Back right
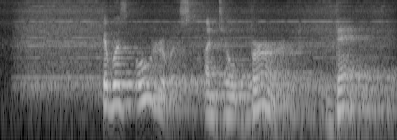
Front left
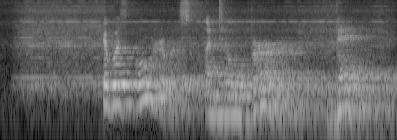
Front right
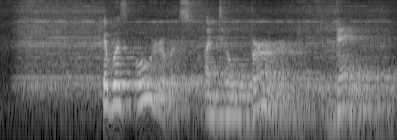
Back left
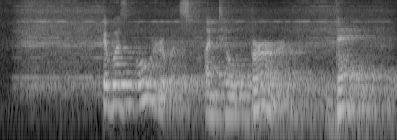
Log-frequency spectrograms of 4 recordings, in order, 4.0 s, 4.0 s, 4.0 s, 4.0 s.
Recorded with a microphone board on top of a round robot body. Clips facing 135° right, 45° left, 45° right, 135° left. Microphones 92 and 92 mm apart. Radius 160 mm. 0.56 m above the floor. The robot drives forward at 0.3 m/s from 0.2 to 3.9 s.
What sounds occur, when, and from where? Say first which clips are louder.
1.0 s a man speaking: back right 2 dB, front right 2 dB; 85° right, 0.7 m; by 3.9 s 160° right, 1.1 m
